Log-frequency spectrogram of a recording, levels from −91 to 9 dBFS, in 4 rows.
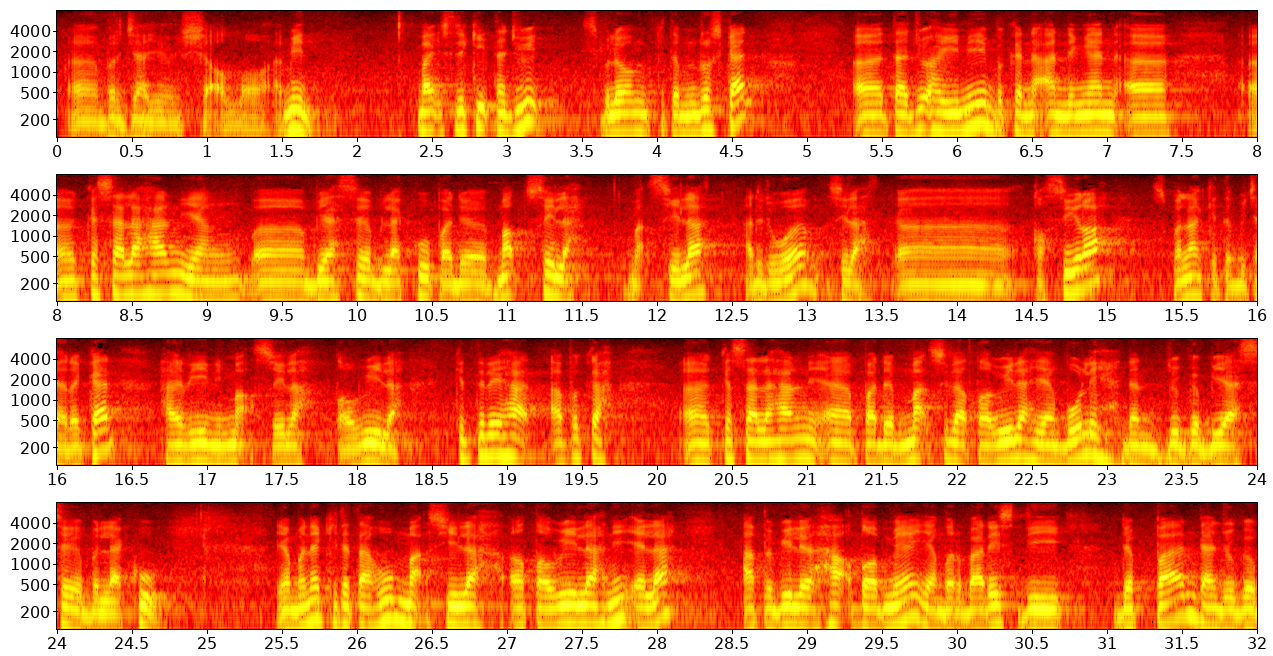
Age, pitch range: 20-39, 105-130 Hz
